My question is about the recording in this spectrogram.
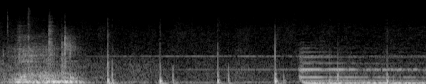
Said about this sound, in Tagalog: Mabilis na tumayo si Papa at pinagbuksan ng pinto ang kung sino mang kumakatok.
